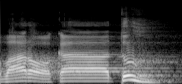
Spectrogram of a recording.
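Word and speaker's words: بركاته: ফেলি ওয়াবারাকাতুহ ওয়া বারাকাতুহ বারাকাতু পড়লে বার জবর বার হবে উচ্চারণ হবে ওয়াবার যেমন নয় দশ 11 12 এমন হবে কাতুহ পড়ি আমরা এই হুটা আমাদের উচ্চারণ বাদ চলে যায় এখানে যদি হু বলি দম ছাড়া যাবে না দমটা ছেড়ে দেওয়া বারাকাতুহ এমন হবে মানে তার তখন বারকাতু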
